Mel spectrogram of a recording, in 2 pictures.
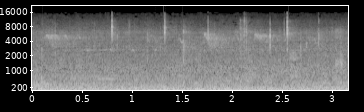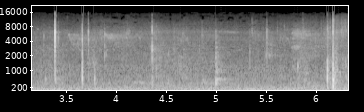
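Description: Outdoor ballfield background with scattered light clicks and small chirps, then a sharp double pop near the end as the pitch smacks into the catcher's mitt.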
